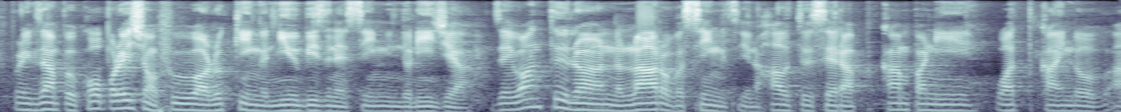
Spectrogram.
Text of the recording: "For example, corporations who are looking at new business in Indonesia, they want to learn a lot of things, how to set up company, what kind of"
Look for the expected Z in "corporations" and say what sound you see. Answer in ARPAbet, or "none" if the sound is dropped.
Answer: none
